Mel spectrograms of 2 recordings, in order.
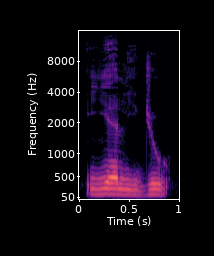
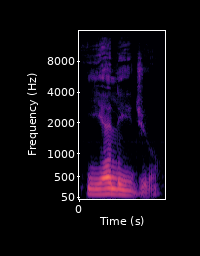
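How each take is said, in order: First: The last consonant is a j sound. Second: The same.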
